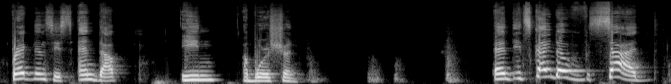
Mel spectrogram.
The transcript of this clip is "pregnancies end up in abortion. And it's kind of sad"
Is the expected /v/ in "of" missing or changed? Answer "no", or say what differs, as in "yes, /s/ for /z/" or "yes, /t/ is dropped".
no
